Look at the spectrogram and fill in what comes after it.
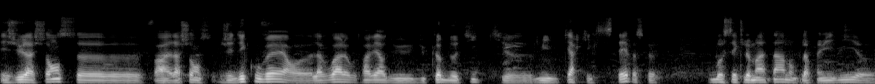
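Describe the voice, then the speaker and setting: A man speaks at a moderate pace in a fairly low voice with a dark, mellow tone and fairly even intonation. The sound is dry and close, with no echo. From France, Vosges (Mirecourt). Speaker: sailor. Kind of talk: interview. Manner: halting.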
